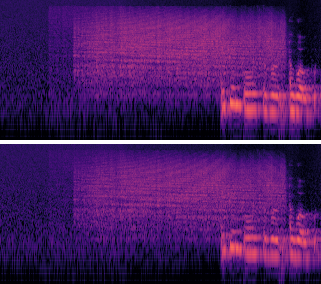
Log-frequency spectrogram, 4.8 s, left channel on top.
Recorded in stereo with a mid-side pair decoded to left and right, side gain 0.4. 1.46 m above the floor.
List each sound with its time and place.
0.7 s keys jangling: 60° left, 3.5 m; by 4.3 s 25° left, 1.3 m
3.3 s a woman speaking: 40° left, 1.8 m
